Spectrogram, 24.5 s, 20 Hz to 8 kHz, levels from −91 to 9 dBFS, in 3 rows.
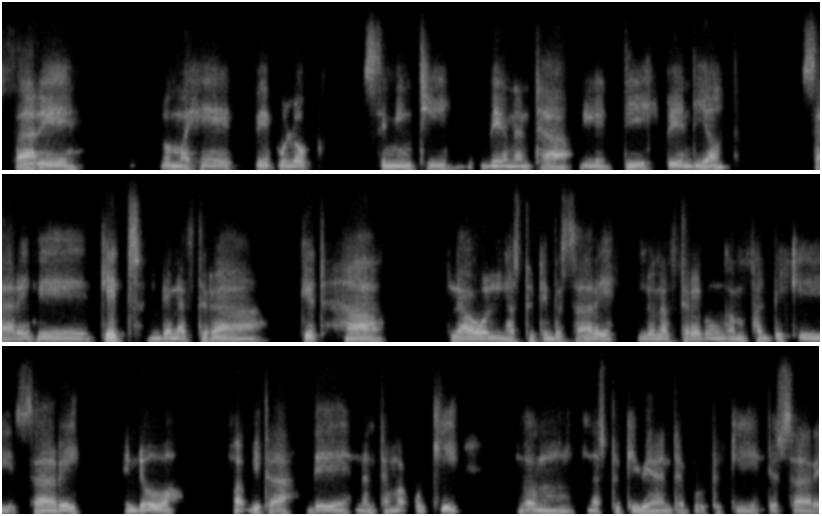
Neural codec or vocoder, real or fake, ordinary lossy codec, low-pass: codec, 16 kHz, 2 kbps, X-Codec, HuBERT features, trained on general audio; fake; Opus, 32 kbps; 7.2 kHz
